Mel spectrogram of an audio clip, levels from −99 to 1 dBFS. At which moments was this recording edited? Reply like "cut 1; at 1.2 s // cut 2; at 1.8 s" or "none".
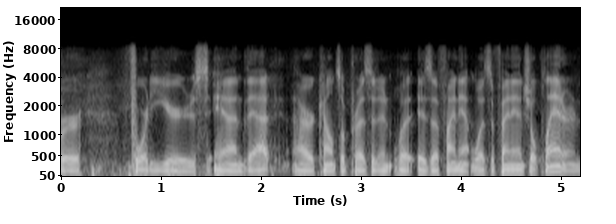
cut 1; at 1.8 s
